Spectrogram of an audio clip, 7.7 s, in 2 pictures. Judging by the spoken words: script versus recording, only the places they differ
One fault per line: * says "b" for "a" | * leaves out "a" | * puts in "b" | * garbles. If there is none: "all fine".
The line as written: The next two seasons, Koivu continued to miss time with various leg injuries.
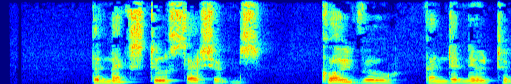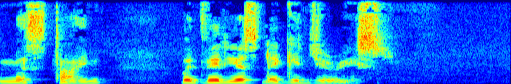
all fine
